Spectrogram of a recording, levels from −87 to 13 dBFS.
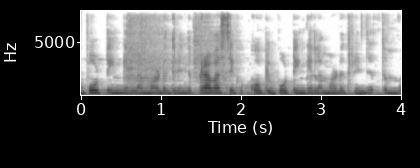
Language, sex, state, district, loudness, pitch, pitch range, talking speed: Kannada, female, Karnataka, Chamarajanagar, -17 LUFS, 235 Hz, 230-240 Hz, 150 wpm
